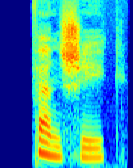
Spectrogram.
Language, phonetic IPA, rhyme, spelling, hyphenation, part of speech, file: Hungarian, [ˈfɛnʃiːk], -iːk, fennsík, fenn‧sík, noun, Hu-fennsík.ogg
- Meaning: plateau, mesa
